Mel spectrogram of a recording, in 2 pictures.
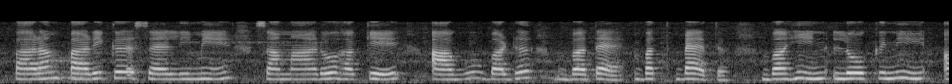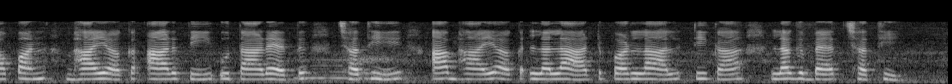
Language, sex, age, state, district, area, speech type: Maithili, female, 18-30, Bihar, Muzaffarpur, rural, read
